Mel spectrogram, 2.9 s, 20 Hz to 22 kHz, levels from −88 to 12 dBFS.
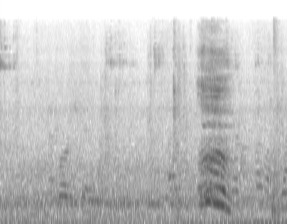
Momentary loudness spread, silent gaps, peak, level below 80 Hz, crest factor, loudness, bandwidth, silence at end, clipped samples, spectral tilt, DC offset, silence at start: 15 LU; none; -12 dBFS; -44 dBFS; 20 dB; -31 LUFS; 16 kHz; 0 s; under 0.1%; -3.5 dB/octave; under 0.1%; 0 s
